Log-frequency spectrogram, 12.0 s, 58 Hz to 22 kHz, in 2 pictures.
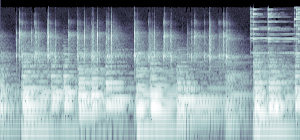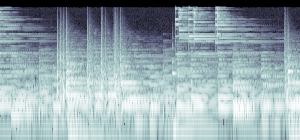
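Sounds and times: wooden bass bars: 0.0s - 4.8s
accompanying music: 0.0s - 12.0s
rhythm sticks and hand drums: 7.0s - 8.6s.

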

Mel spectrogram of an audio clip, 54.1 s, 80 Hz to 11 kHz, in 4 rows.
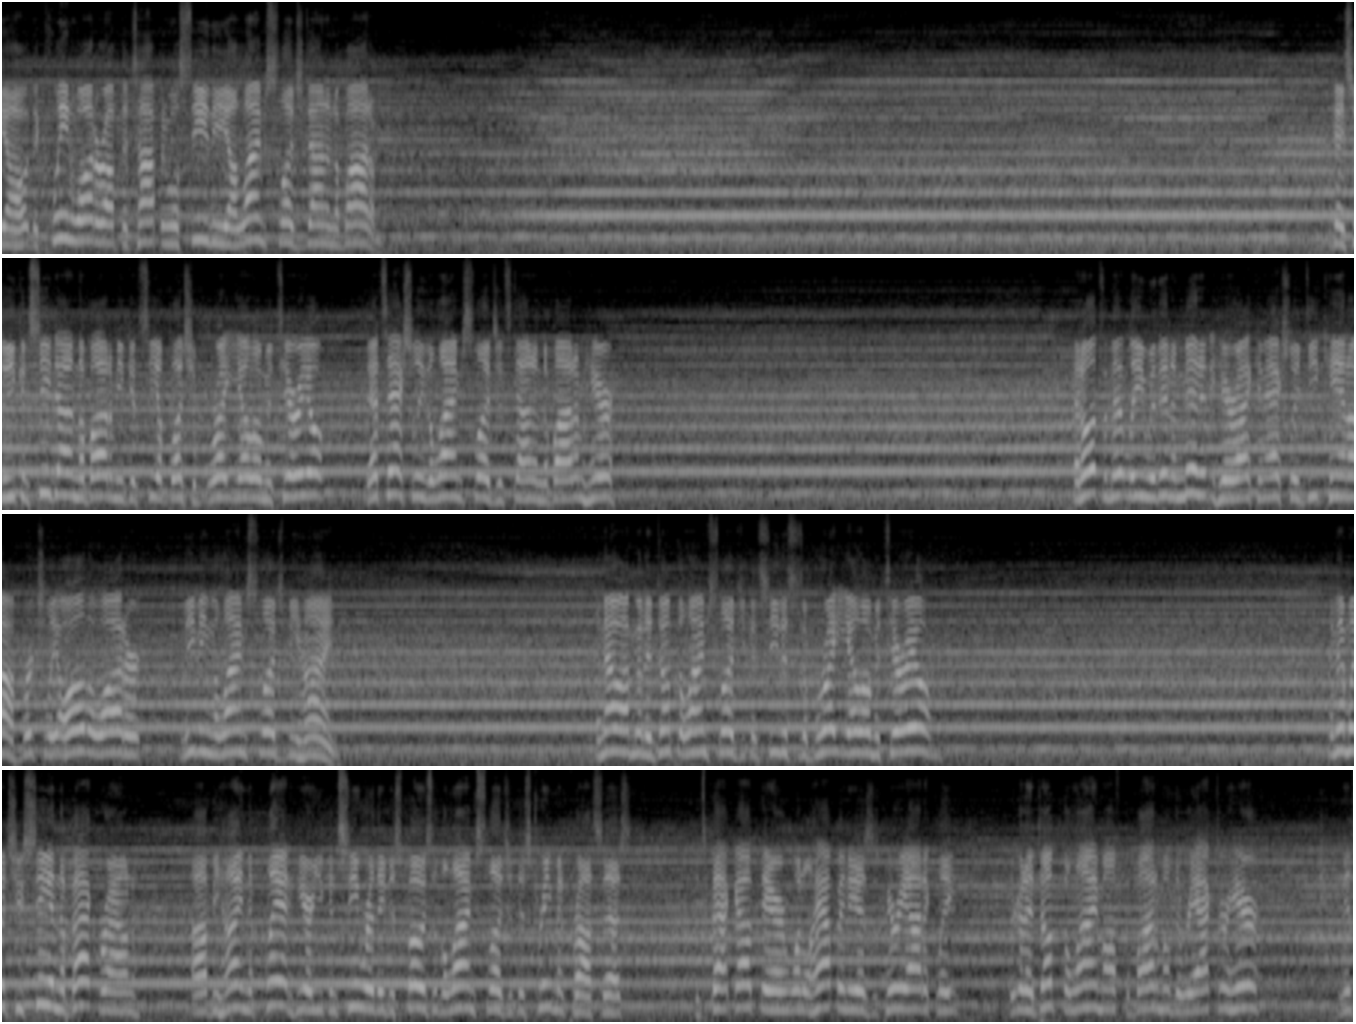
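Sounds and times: machinery hum: 0.0s - 54.0s.

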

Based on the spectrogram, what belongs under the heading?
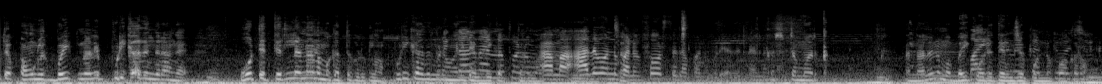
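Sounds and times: car cabin rumble: 0.0s - 11.0s.

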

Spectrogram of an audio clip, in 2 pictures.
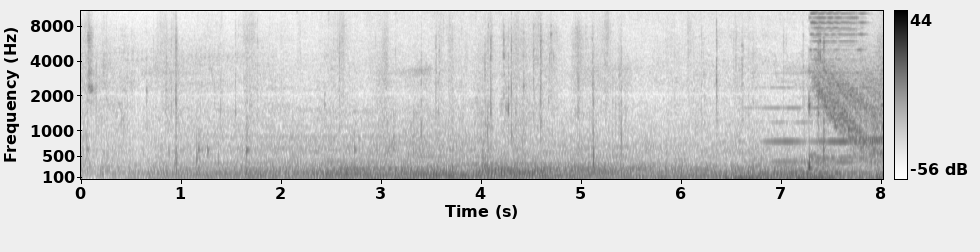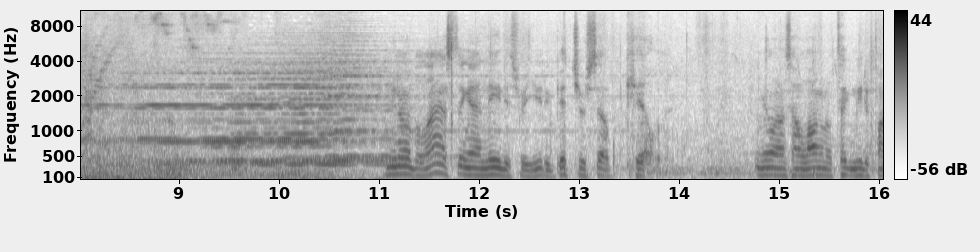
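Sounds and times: dramatic music with low pulsing throb: 0.2s - 16.0s
shimmering high tones with falling sweep: 6.4s - 13.3s.

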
